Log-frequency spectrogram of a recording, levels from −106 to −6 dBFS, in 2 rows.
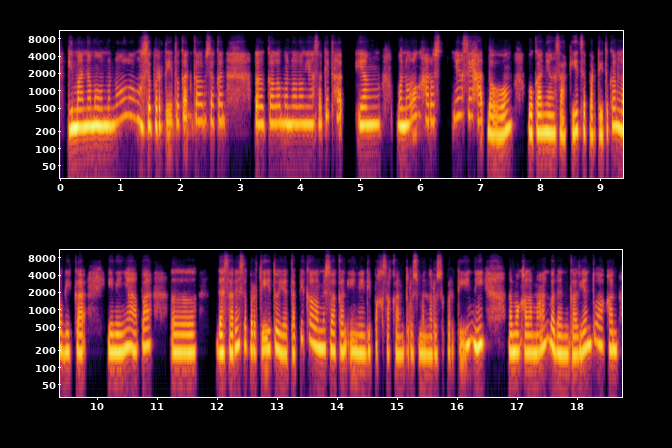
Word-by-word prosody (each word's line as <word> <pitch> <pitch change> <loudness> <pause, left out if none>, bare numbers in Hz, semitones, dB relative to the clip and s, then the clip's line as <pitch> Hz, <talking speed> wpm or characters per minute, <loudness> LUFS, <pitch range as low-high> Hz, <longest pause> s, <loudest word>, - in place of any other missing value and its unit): gimana 235 +2 +8
mau 255 -1 +8
menolong, 335 +8 -4 0.2
seperti 250 0 +1
itu, - - -5
kan, - - 0
kalau 295 -2 -3
misalkan, 295 -1 -5 0.6
eee, 270 - +1
kalau 270 0 -1
menolong 270 0 0
yang 265 +1 -1
sakit 365 +8 -6
ha - - -2 0.4
yang 260 0 +4 0.5
menolong 245 -6 +3
harusnya 295 +4 -7
sehat 365 - -2
dong, 180 +2 +2 0.3
bukan 195 0 +3
yang 190 0 +3
sakit, 190 +3 -1
seperti 185 -2 -3
itu, - - -7
kan, 245 - +3
logika 195 -1 -1 0.5
ininya 190 +3 +4
apa, 230 +3 -3 0.4
eee, 185 0 +2 0.4
dasarnya 190 +5 +3
seperti 200 - -3
itu, - - -2
ya. 180 -1 +1
Tapi 180 - -5
kalau 275 -6 0
misalkan 210 -2 0
ini 185 -2 0
dipaksakan 180 -1 -6
terus-menerus 180 -3 -4
seperti 190 +2 -10
ini, 255 -3 +4 0.5
lama-kelamaan 190 +5 +1
badan 185 -7 +2
kalian 185 +8 +1
itu 290 - -8
akan 240 -5 0
210 Hz, 145 wpm, -22 LUFS, 185-260 Hz, 0.6 s, gimana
